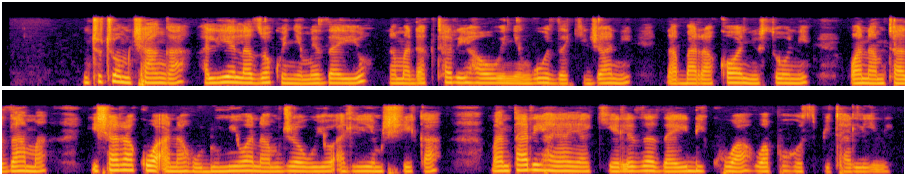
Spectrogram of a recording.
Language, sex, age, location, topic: Swahili, female, 36-49, Kisii, health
